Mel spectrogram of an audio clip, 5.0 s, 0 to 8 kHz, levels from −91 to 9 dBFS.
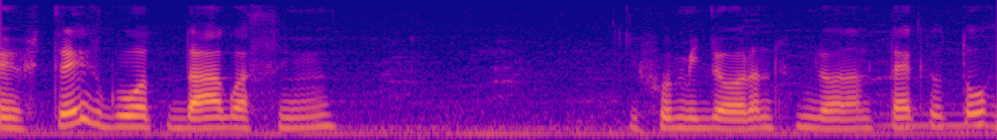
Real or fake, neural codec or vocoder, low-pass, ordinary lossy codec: real; none; 7.2 kHz; none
